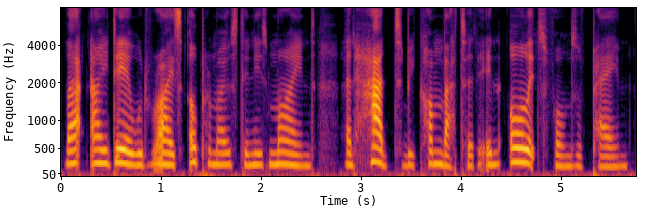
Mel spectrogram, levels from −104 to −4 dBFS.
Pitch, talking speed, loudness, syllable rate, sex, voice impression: 205 Hz, 200 wpm, -23 LUFS, 4.7 syllables/s, female, feminine, adult-like, tensed, clear, fluent, slightly raspy, intellectual, elegant, strict, sharp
